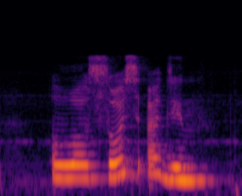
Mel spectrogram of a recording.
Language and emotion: Russian, positive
